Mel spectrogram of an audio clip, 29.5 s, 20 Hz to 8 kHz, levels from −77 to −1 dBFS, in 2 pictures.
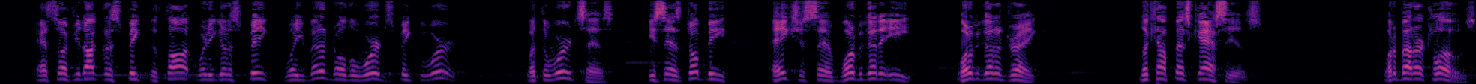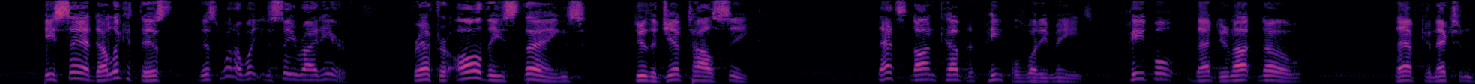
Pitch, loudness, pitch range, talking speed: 175 Hz, -37 LUFS, 135-200 Hz, 195 wpm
